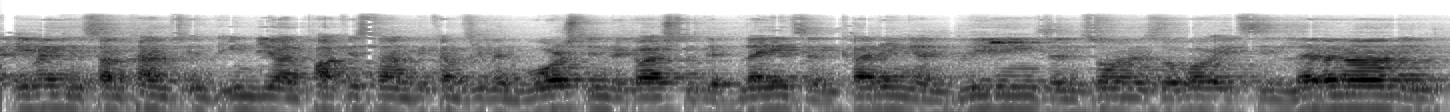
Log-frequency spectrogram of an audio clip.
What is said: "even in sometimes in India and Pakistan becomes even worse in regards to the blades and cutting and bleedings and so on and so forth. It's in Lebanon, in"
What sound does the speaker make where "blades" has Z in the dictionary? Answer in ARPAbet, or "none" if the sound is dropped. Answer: Z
